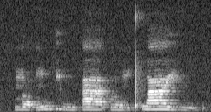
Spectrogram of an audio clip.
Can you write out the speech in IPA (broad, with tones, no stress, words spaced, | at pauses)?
nɔ˨˩ʔŋu˦˥ʔjuː˩˦ʔaː˧ plo˩˦mkʰwaː˥˩ ju˨˩ʔ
